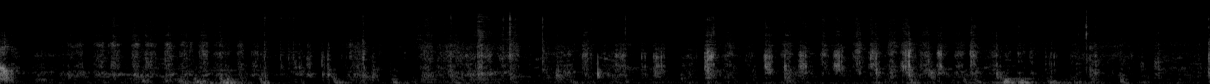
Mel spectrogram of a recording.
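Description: Sheet of paper being cut with scissors and then handled and folded: faint rustling and crinkling made of many small irregular crackles.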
